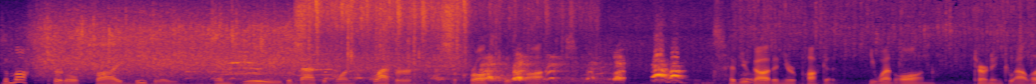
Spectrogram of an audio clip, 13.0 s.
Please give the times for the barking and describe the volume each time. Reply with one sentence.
You can hear the barking from 1.4 to 9.6 s, getting louder.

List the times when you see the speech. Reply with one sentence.
You can hear the speech from 0.0 to 7.2 s and from 8.9 to 12.9 s.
